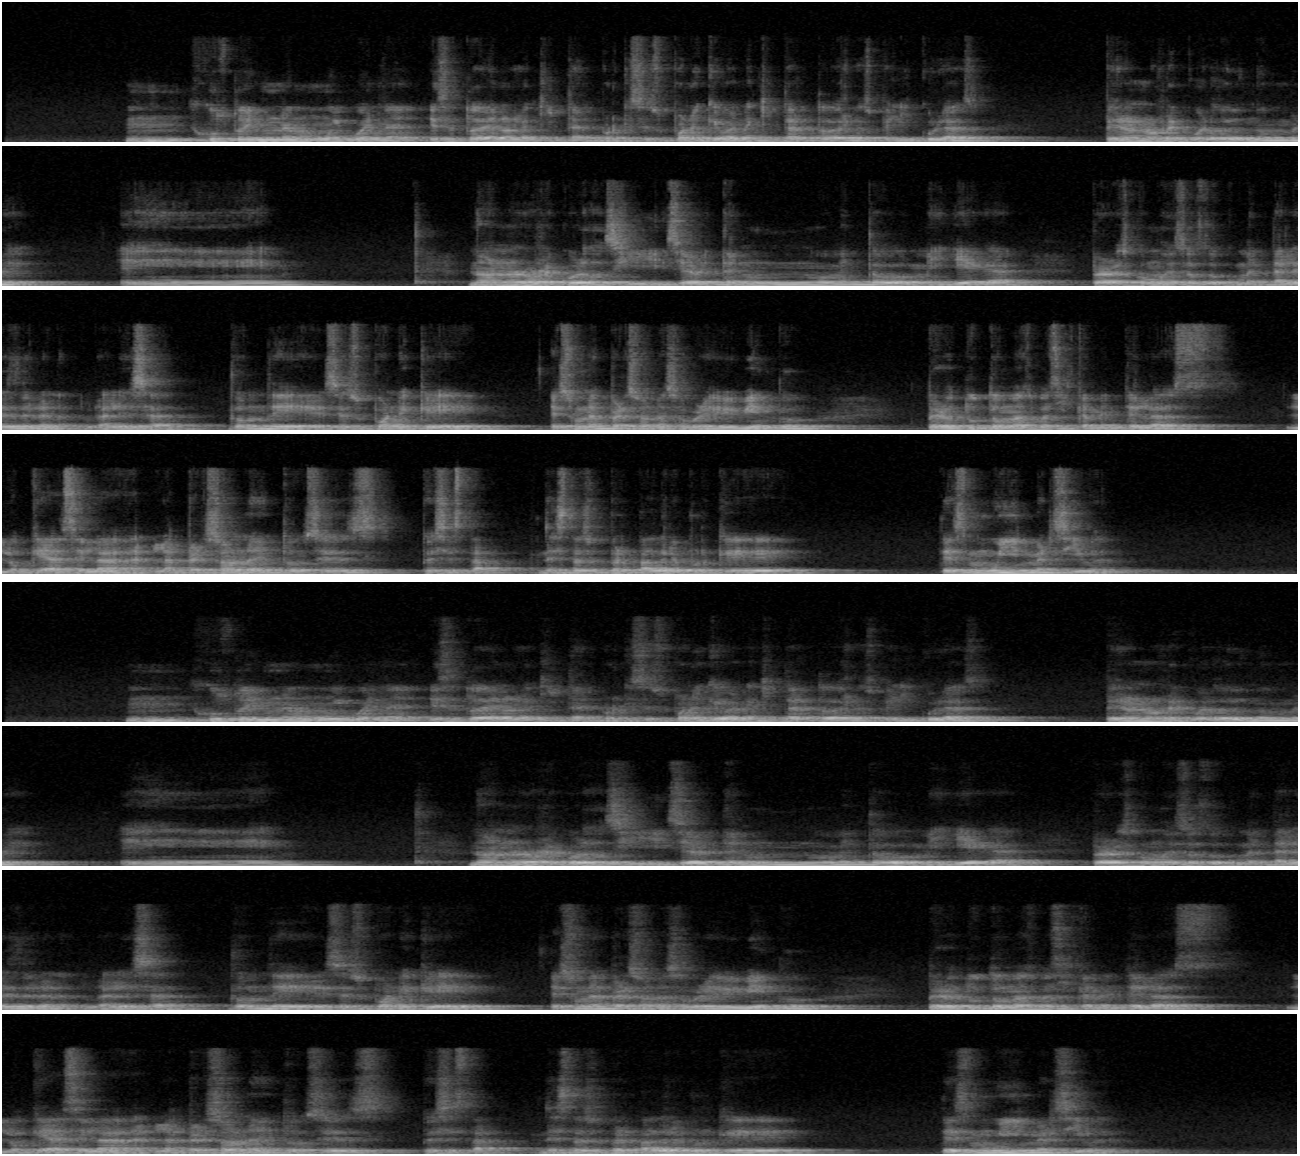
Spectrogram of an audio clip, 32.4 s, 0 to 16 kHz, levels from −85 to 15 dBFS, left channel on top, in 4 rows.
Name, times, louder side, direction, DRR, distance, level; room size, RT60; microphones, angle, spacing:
voice 1, 0.8-6.1 6.9-8.3 8.8-10.0 11.0-14.5 14.9-17.4 17.6-19.2 19.6-21.3 22.0-23.7 24.2-26.7 26.9-29.3 30.2-31.3, left 1 dB, 45° left, 1 dB, 0.5 m, -21 dB
4.0 x 3.0 x 2.4 m, 0.94 s
head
